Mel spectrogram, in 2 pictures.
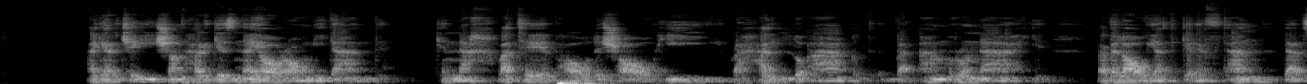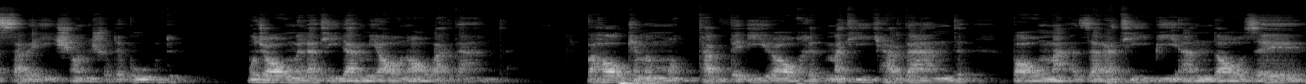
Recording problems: off-mic speech; far
room echo; slight; dies away in 0.4 s

